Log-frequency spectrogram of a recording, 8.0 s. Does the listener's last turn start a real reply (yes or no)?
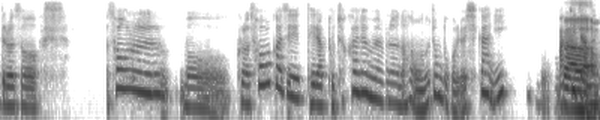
yes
